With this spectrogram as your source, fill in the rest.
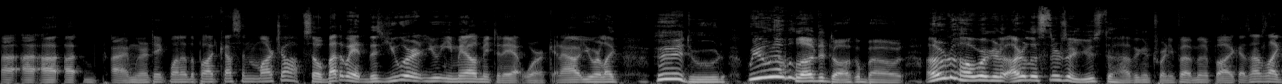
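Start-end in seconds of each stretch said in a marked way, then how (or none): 6.5-12.5 lively, chatty, animated delivery with swooping pitch. Retelling an email from the other speaker, imitating Jeff. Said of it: "that's my impression of you".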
